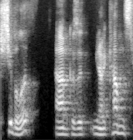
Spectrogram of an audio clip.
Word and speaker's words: shibboleth: And the reason they set that as the password is that they knew that the other tribe pronounced it differently. They pronounced it as shibboleths.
